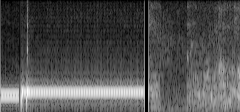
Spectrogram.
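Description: A steady telephone tone plays while a call is transferred: a brief double beep, then one continuous mid-pitched tone of about two seconds that cuts off into low, uneven line noise.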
